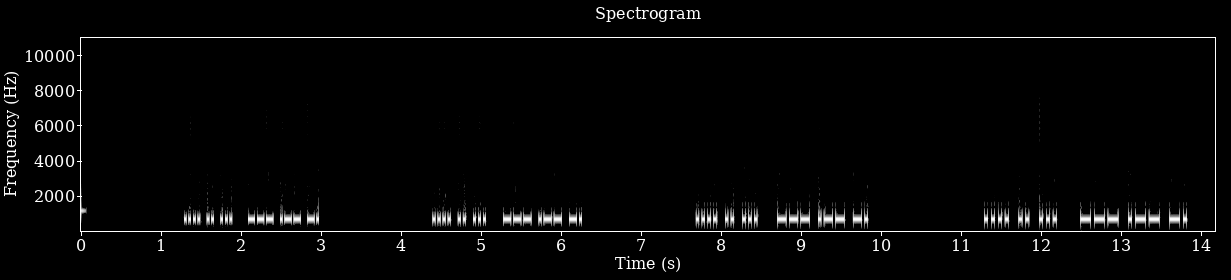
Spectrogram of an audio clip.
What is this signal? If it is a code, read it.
Morse code, heard as a keyed tone, about 36 wpm, 700 Hz. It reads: HIS OWN HIS OWN HIS OWN HIS OWN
